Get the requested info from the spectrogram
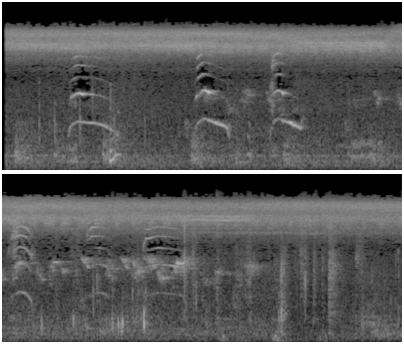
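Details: A kitten walking about gives high, thin meows that arch up and fall, repeated every second or two.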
